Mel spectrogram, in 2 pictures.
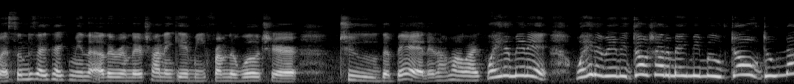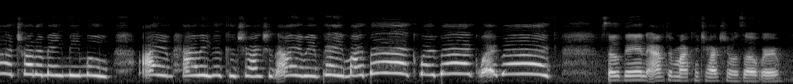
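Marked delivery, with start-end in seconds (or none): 4.9-13.5 high, strained cry of pain; pained pleading. Retold or imitated. In labor, begging the nurses not to move her.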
